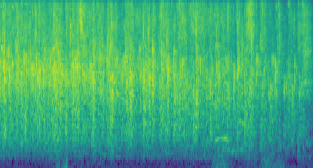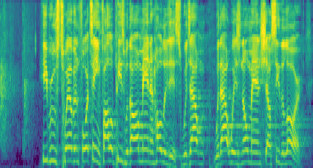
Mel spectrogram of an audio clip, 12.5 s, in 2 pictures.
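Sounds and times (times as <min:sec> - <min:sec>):
audience clapping hands: 0:00.0 - 0:07.0
speech: 0:07.2 - 0:12.5.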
